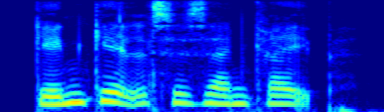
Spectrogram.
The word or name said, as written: gengældelsesangreb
